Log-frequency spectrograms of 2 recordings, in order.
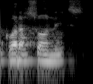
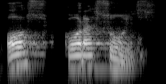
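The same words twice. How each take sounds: First: Said in the usual way. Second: "os corações" slowly, with nasal -ões; Portuguese pronunciation. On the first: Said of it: "sería nosotros en español". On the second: Shown as a demonstration. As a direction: model the Portuguese plural "os corações", spaced out. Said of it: "el plural es". ("os corações" despacio, en portugués, con final nasal)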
